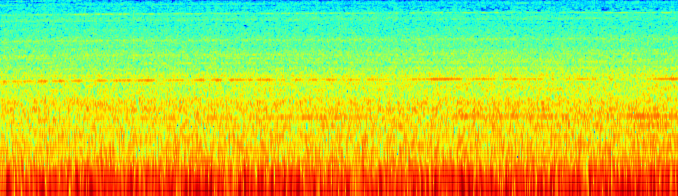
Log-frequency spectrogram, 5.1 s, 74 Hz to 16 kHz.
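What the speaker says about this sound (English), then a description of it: "Set takeoff thrust" PMDG 737-700 jet engines spooling at takeoff thrust in MSFS, a steady loud broadband roar with deep low rumble and faint high whine, continuous throughout with no speech.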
